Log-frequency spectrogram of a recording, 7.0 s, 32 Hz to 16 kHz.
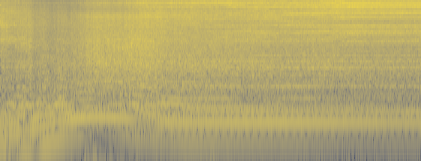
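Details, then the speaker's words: Barn-find R32 Skyline RB engine that won't rev past 4,000 RPM, intercooler disconnected, with a large vacuum line leak and cracked hoses: a quick blip, then a low idle that wavers and hunts; rough idle from vacuum leaks. "Now, one thing that I've learned with these RBs is that they are very sensitive to vacuum leaks of any kind, and of course you can see we don't actually even have the intercooler connected. We also have this massive vacuum line leak right there."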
